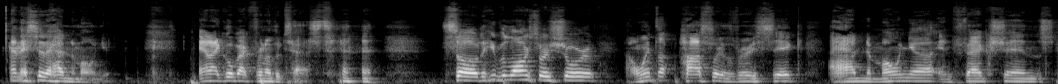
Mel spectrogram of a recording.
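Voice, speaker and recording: A man recovering from illness and short of breath, talking to his followers in a rambling, halting casual vlog update full of fillers and restarts. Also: on the high side, animated. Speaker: fitness content creator.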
